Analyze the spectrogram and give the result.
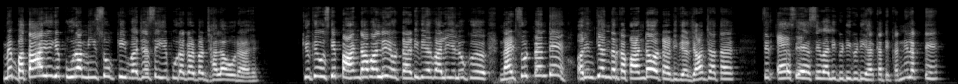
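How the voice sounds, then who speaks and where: A woman's voice: very high voice, very fast, a bit bright. A young woman chatting on a live stream, teasing and mocking rivals while talking to her viewers. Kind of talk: casual live stream chat.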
